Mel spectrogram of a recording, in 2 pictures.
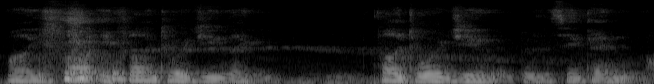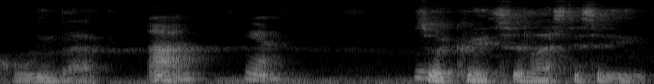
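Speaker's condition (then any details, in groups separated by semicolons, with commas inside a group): Parkinson's; voice weakened by Parkinson's, knee replaced after hardly walking, earlier taught from chair; teaches with lavalier microphone on belt, can move around a little; voice went with Parkinson's, can still whisper, formerly whisper carried and was heard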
